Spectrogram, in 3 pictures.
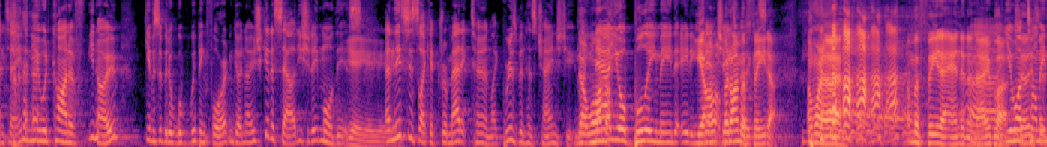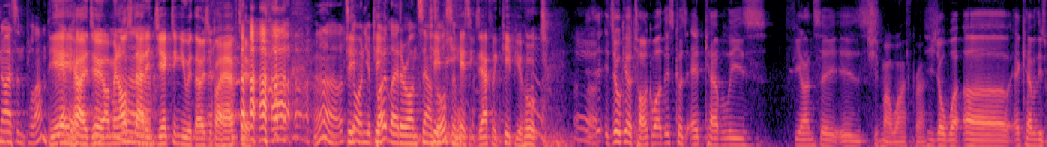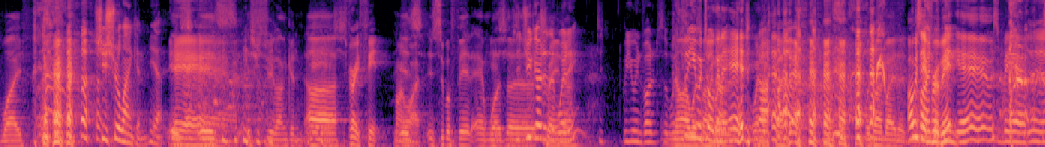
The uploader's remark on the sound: Live!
